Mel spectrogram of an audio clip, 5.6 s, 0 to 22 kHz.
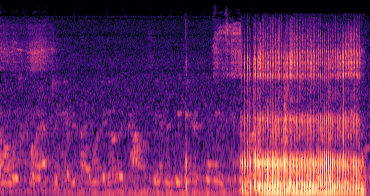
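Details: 4-month-old Boston terrier puppy deep in sleep: soft breathing noises, then a loud, rattling, buzzy snore lasting about two seconds; snoring.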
